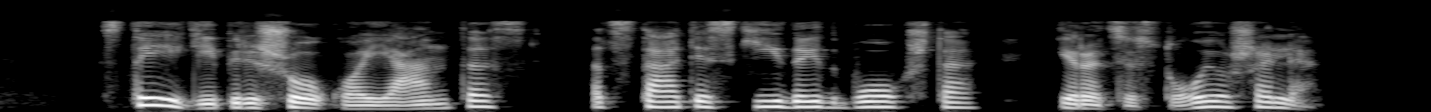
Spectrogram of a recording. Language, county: Lithuanian, Šiauliai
